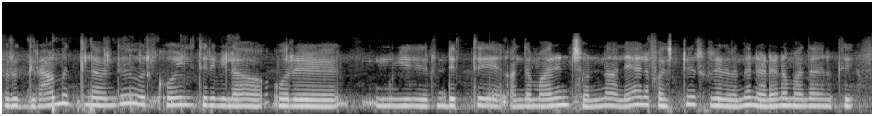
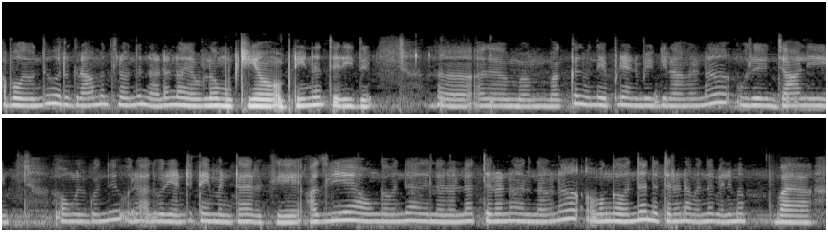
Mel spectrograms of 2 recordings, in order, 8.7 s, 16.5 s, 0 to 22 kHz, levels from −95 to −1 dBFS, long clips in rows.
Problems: background sounds at intervals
